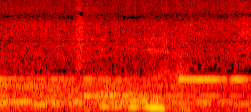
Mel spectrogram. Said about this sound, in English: I could hear it also from deeper inside. It sounded like the bathroom faucets were running as well, flooding the entire house.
